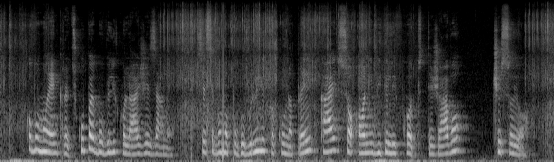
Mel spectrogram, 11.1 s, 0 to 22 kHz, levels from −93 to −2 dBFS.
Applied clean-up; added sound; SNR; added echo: none; Crumpling, crinkling; 14 dB; none.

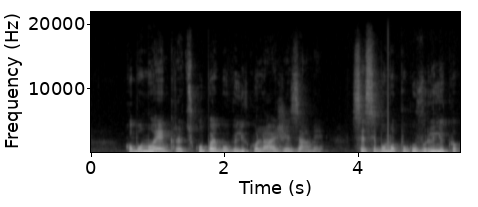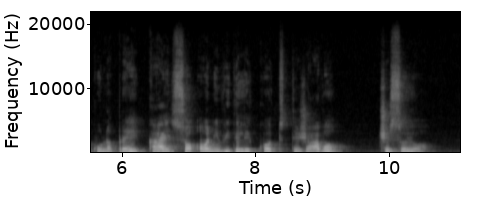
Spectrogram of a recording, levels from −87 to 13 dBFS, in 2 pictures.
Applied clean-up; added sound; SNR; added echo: none; none; none; none.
